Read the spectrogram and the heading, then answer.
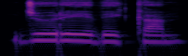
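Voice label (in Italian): "giuridica", lingua sarda, female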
